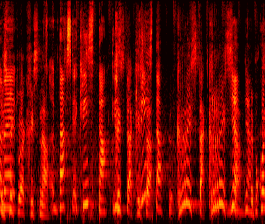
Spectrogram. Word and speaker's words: Hrista: Parce que Krista. Krista. Bien, bien. Et pourquoi le H ne se prononce pas?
